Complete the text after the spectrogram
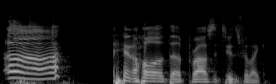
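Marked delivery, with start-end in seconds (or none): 0.0-0.6 high, held mocking "ah"; mock come-on noise. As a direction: let out a high, drawn mock moan. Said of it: "walk past the windows and go like".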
